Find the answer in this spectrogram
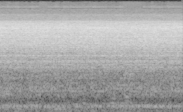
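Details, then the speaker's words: Needle EMG with the needle at the motor end plate: steady, high-pitched, frying-like crackle from the speaker, painful for the patient and vanishing when the needle moves; end-plate noise. "c'est ce qu'on appelle le bruit de plaque donc là l'origine c'est qu'on a l'aiguille qui est au niveau de la plaque motrice"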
